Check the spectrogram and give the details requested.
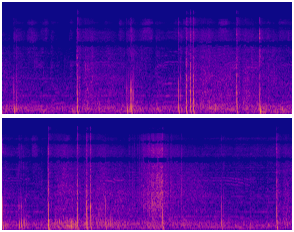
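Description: Fireworks display: aerial shells going off in an irregular run of sharp bangs and crackles, with a quick cluster of cracks about three and a half seconds in and a longer hiss about nine seconds in.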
